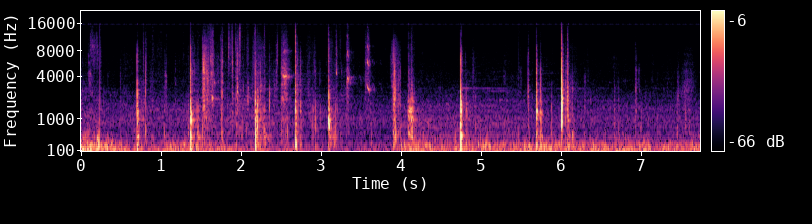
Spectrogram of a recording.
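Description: Basketball bouncing on a court: sharp thuds at an uneven pace, about one or two a second, with a few short high squeaks between them around the middle.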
